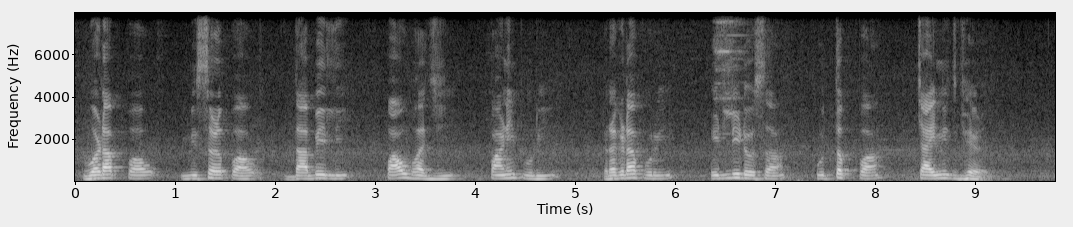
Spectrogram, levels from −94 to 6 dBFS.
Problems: none marked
